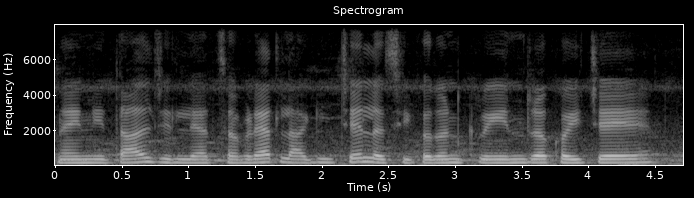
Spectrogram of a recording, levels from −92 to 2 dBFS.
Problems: none marked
